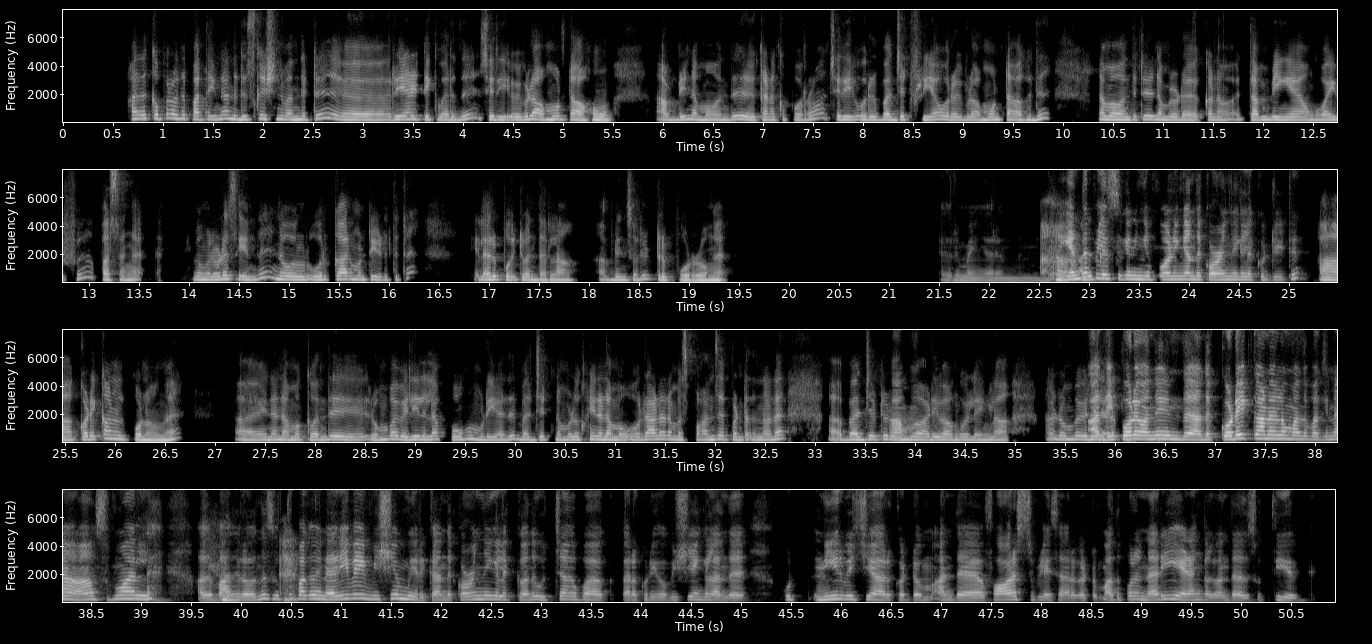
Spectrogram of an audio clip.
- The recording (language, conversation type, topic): Tamil, podcast, மிதமான செலவில் கூட சந்தோஷமாக இருக்க என்னென்ன வழிகள் இருக்கின்றன?
- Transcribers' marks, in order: in English: "டிஸ்கஷன்"; in English: "ரியாலிட்டிக்கு"; laugh; inhale; inhale; chuckle; laugh; in English: "ஃபாரஸ்ட் பிளேஸ"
